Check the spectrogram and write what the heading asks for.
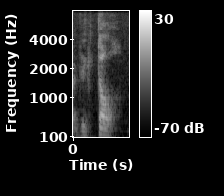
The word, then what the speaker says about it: Victor: Entonces le puso Víctor, en francés se pronuncia Victor, ¿no?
